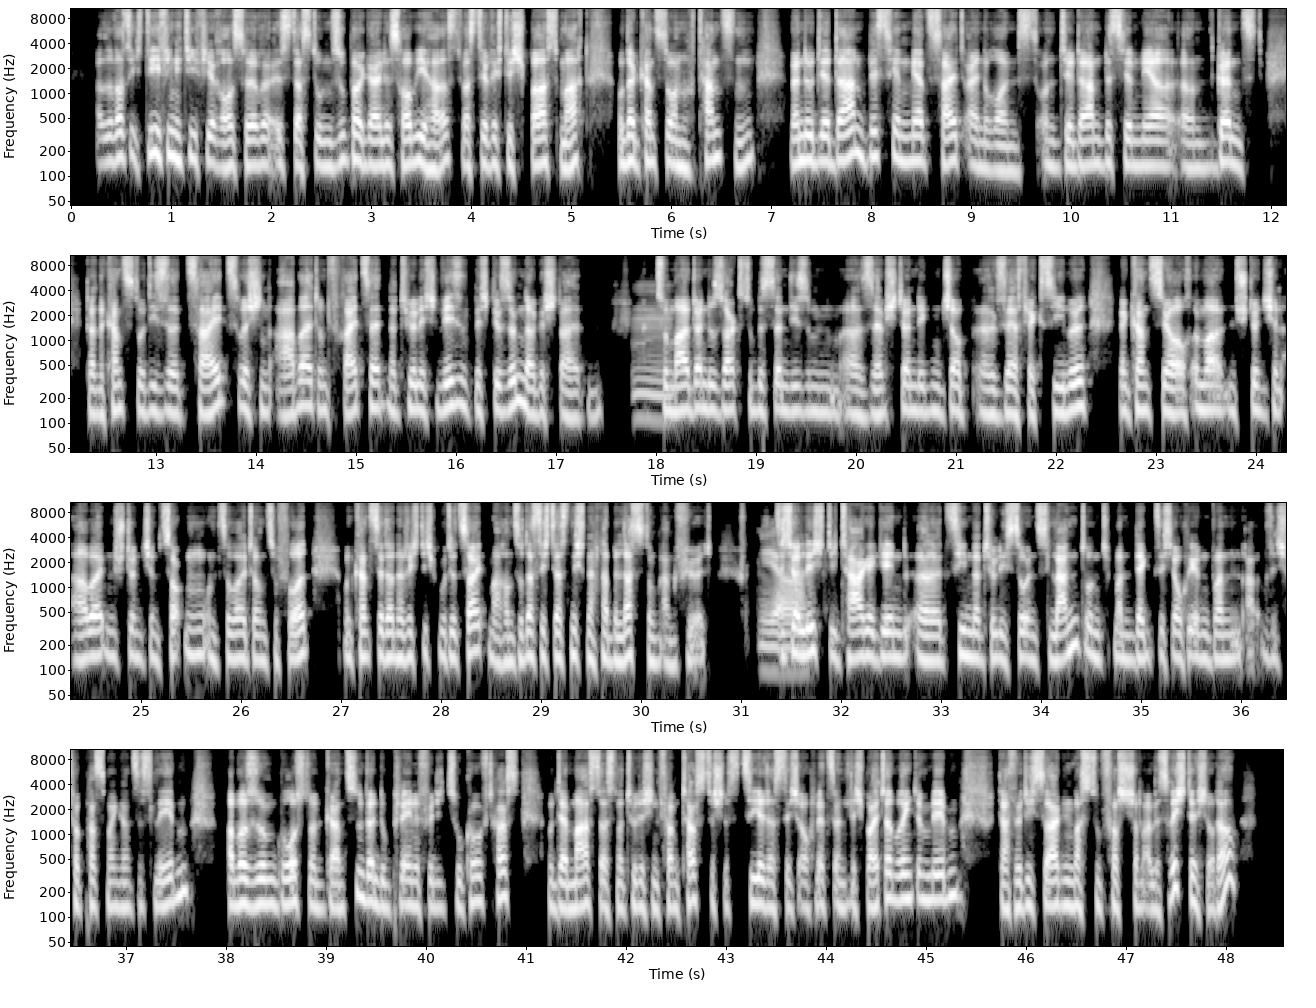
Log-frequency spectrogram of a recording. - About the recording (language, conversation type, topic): German, advice, Wie kann ich klare Grenzen zwischen Arbeit und Freizeit ziehen?
- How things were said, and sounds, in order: other background noise; other noise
